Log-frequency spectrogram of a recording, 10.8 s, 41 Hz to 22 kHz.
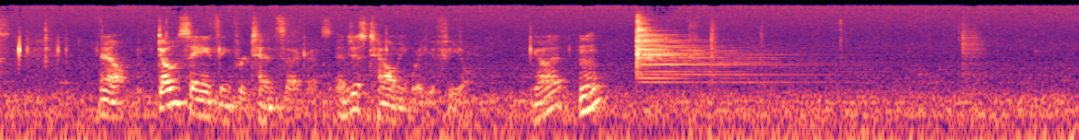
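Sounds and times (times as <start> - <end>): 
constant low hum: 0.0 - 10.7
speech: 1.0 - 6.2
guitar fitted with dual stabilizers ringing: 6.4 - 8.4.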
